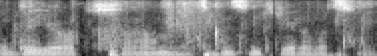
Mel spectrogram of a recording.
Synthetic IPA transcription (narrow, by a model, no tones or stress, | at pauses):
id̪ɐjot̪skənt̪sɨnt̪ɾʲiɾəvət̪sːə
